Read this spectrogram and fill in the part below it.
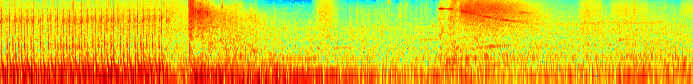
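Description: Rapid gunfire and blasts in Mass Effect Legendary Edition, a dense burst of shots at the start followed by rumbling explosions and scattered fire, loud and close.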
